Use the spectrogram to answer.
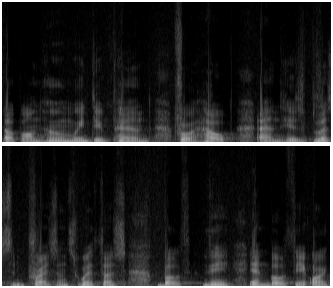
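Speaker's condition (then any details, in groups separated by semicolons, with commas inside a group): ALS; under neurologist care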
